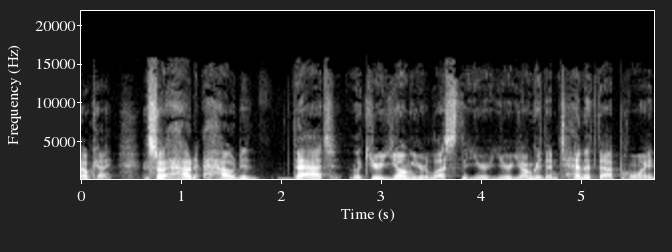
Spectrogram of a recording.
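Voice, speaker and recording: In an American accent, a bright, sharp voice with lively intonation moves at a fairly slow pace on a very clean recording with a silent background. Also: man, fairly low pitch for a man. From New York. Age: 40s. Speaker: podcast host. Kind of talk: casual chat.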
